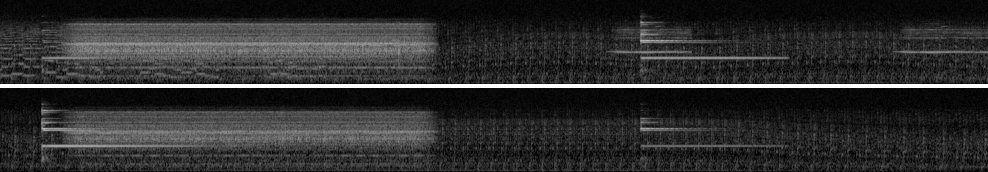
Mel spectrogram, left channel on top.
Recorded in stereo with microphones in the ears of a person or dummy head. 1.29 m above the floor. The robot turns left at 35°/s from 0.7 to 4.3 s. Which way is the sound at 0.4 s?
75° right (ahead or behind).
